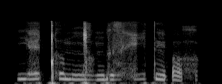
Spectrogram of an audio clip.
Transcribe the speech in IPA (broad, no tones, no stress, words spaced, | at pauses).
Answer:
jɛ̤ǃʰɤmŋ͡ǀɔ̤ŋɡɯz xi̤tẽʔɔx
